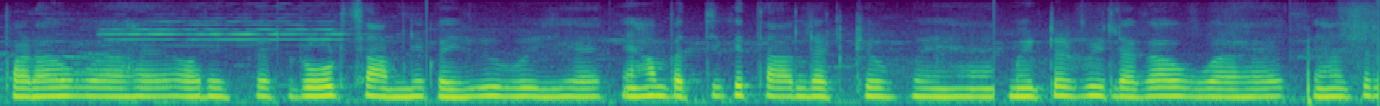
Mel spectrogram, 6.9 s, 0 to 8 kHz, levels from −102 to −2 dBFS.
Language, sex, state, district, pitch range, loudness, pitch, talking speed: Hindi, female, Jharkhand, Jamtara, 185-195 Hz, -20 LUFS, 190 Hz, 215 wpm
